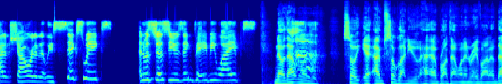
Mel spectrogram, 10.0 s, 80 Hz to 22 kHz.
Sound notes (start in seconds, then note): 5.3 laugh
